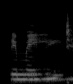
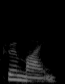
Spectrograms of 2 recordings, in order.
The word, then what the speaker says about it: remained: Remained. Remained, not remind.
